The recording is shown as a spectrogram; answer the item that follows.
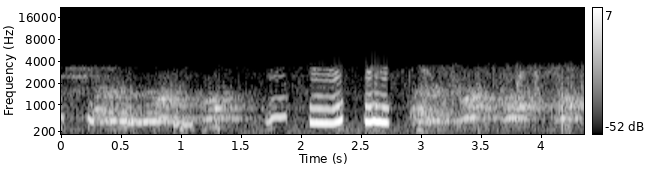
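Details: Male UKC-registered Bluetick Coonhound puppy in Philipsburg, Pennsylvania, of old-time Vaughn and Minisink bloodline, giving three short, clipped, sharp yips in quick succession midway through, with a person talking around them.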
